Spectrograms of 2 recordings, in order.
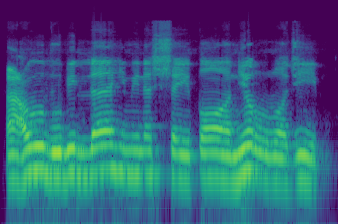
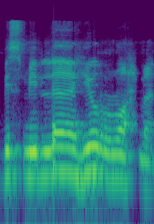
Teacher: রটাকে এখানে মোটা করব। নির র সামটাইমস হেভি হয়, সামটাইমস লাইট হয়। তো এখানে কি হবে? হেভি হবে।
